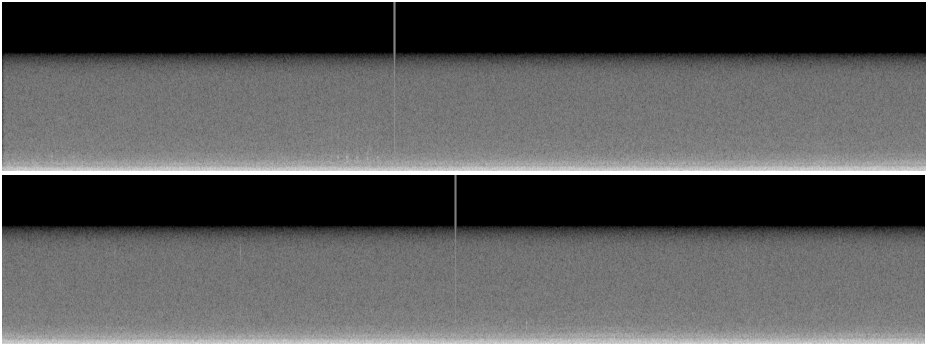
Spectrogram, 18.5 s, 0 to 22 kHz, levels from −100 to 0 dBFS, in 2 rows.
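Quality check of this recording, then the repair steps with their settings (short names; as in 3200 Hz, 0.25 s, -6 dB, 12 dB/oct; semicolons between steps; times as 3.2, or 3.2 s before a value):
hum 60 Hz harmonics 6 -24 dBFS
3.92 pop
13.77 pop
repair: de-click; de-hum 60 Hz, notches 6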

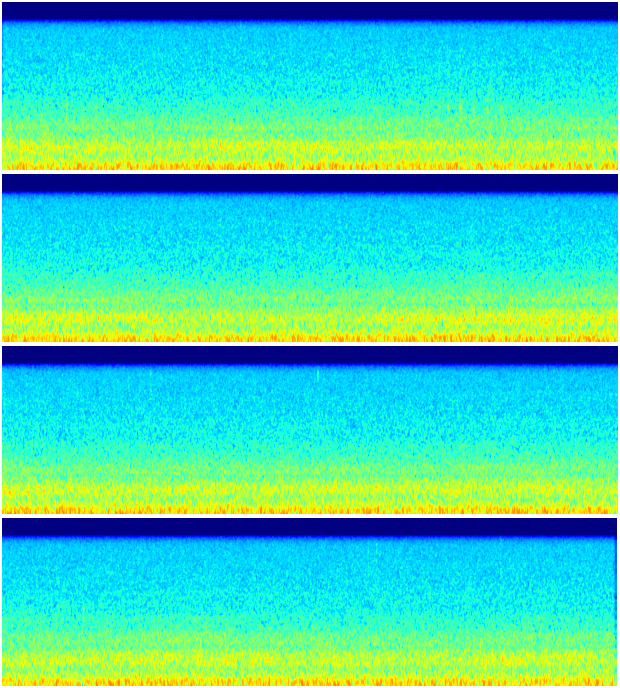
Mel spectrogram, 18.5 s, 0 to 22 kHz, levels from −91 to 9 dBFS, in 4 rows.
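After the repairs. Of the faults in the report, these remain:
none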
